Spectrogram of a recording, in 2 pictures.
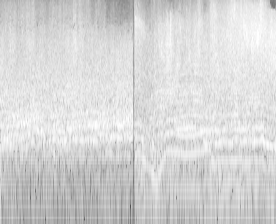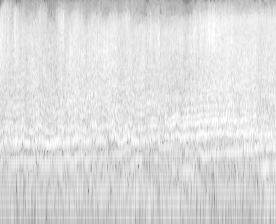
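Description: NASCAR stock cars in a video game race hard, engines wailing continuously with shifting pitch as they rev and downshift, a sustained loud roar with tire noise throughout.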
